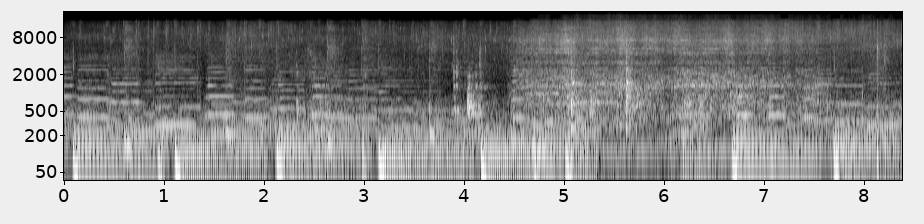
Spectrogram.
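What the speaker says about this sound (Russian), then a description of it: "На хорошо разогретую сковородочку выкладываем лук, тщательно прожариваем." Chopped onion fries on a well-heated pan with a loud, steady crackling sizzle, broken by occasional stirring scrapes and no voices.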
